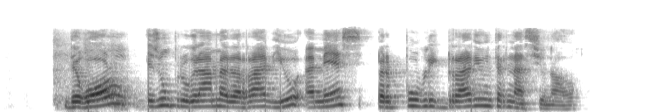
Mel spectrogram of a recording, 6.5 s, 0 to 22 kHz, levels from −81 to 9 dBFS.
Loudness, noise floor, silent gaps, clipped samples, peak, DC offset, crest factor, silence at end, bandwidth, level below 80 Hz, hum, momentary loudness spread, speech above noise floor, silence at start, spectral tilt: -18 LUFS; -90 dBFS; none; under 0.1%; -2 dBFS; under 0.1%; 16 dB; 0.75 s; 8.2 kHz; -60 dBFS; none; 11 LU; 71 dB; 0.55 s; -4 dB/octave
